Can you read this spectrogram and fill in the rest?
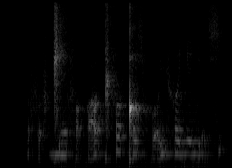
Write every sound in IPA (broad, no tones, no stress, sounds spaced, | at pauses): f ə̰ f ɡ͡ǁ e f ə̰ qʷ ə̰ w ǁʰ o ǃ ɯ ç p o̰ j f ə ʎ ɪ ʎ ḛ ç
